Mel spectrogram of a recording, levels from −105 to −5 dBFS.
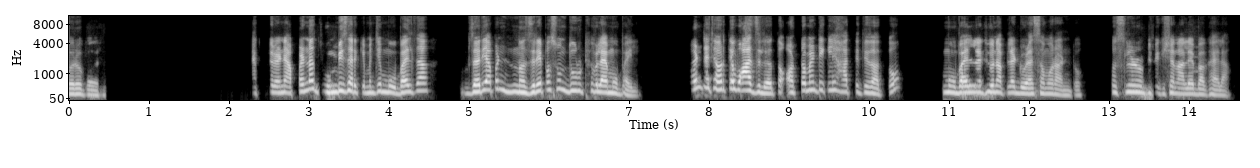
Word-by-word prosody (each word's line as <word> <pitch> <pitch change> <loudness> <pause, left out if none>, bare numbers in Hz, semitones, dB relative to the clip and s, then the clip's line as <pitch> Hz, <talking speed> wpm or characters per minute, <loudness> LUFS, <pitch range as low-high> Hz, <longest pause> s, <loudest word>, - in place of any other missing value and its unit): बरोबर. 150 -6 -4 1.9
एक्चुअली 220 -2 -5
आणि 215 - +2
आपण 240 +6 +1
ना 325 - +6
झोंबीसारखे, 230 0 +1
म्हणजे 210 +4 -3
मोबाईलचा 225 +4 +1 0.6
जरी 235 +5 +5
आपण 305 +1 0 0.2
नजरेपासून 265 - +1
दूर 265 +1 -1
ठेवलाय 240 -4 +4
मोबाईल, 160 -11 -4 0.7
पण 330 +4 0
त्याच्यावर 325 -4 +2
ते - - +5
वाजलं, 225 -10 +6
तर - - -4
ऑटोमॅटिकली 285 +5 -2
हात 230 -5 -4
तिथे 215 -2 -7
जातो. 200 - -4 0.6
मोबाईलला 215 0 +2
घेऊन 225 +2 -1
आपल्या 210 -1 0
डोळ्यासमोर 180 -1 -2
आणतो, 140 -2 -9 0.4
कसलं 225 +2 -2
नोटिफिकेशन 195 -1 -5
आलंय 175 -1 -1
बघायला. 150 -3 -8
220 Hz, 130 wpm, -22 LUFS, 185-260 Hz, 1.9 s, ना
